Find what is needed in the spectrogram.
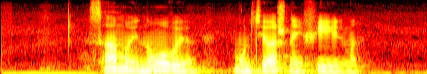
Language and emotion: Russian, neutral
